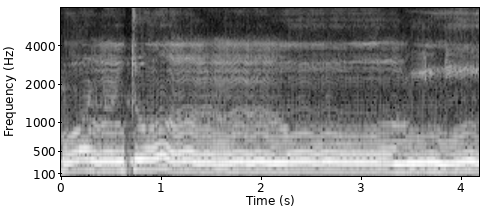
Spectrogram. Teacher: Mim mati ketemu mim, idgham mutamatsilin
